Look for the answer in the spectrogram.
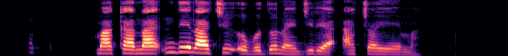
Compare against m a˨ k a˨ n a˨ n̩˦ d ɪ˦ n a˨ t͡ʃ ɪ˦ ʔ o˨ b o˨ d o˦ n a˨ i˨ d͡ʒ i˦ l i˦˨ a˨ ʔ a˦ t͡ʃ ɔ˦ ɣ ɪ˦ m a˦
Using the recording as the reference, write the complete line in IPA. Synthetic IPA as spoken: m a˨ k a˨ n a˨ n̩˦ d ɪ˦ n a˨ t͡ʃ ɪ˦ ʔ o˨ b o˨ d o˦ n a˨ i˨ d͡ʒ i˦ ɾ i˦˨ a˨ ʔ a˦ t͡ʃ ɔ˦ ɣ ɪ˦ m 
